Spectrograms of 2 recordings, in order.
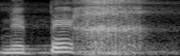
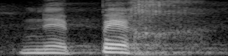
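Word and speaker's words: נפש: Nepesh se pronuncia en el hebreo como J-L-S-H, es nepej, nepej. Por eso el Espíritu Santo se pronuncia Ruach, se escribe Ruach, C-H, Ruach el Kadosh. Entonces la S-H se pronuncia como J en el hebreo.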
